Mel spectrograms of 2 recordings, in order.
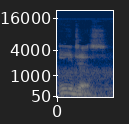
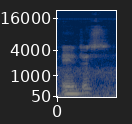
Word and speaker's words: aegis: take note and lastly aegis you might be tempted to say aegis as i was although it is aegis again once more over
